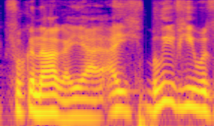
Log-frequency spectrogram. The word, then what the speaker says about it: Fukunaga: Yeah, and I believe Cary how do you pronounce it? Cary Fukunaga. Fukunaga, yeah.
